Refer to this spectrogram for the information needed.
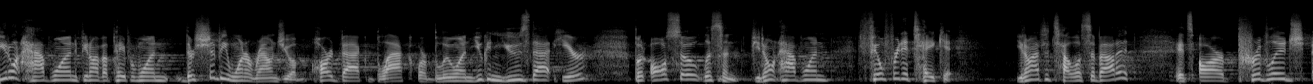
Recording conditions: large echoing room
